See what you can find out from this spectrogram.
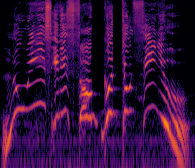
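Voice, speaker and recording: A man's voice: very high voice, huge pitch swings, very slow, noisy background, full character voice. An actor playing a fussy, sentimental man in a theatrical, effusive way, in a comic audio drama. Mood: smitten. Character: fussy, sentimental man from the old country, Hans.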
